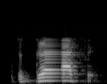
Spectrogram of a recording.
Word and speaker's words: photographic: In photographic, we stress the penultimate syllable.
